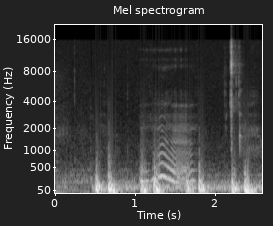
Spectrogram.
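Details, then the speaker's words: Regular low heartbeat thumps with a sliding hum over them, heard through a stethoscope in a staged doll comedy sketch, not a real patient; the pretend doctor says the heart sounds stable and strong. "your heart sounds very stable and strong i don't hear any problem"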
